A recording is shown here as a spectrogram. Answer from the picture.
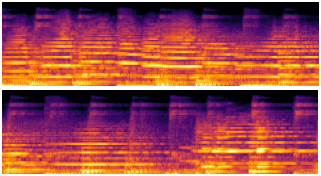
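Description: A trumpet playing a melody over a live band accompaniment, with a steady bass line underneath.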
